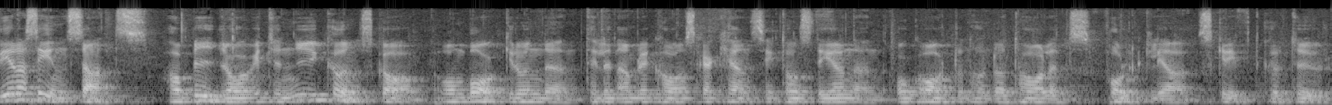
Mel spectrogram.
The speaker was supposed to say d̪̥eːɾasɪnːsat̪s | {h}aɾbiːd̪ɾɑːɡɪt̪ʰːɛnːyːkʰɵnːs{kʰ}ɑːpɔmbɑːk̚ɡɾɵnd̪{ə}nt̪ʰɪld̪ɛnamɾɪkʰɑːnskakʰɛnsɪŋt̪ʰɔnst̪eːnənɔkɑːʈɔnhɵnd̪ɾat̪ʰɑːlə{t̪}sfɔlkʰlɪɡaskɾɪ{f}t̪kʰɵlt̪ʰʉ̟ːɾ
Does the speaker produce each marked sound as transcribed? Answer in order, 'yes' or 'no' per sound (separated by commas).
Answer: yes, no, yes, yes, yes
